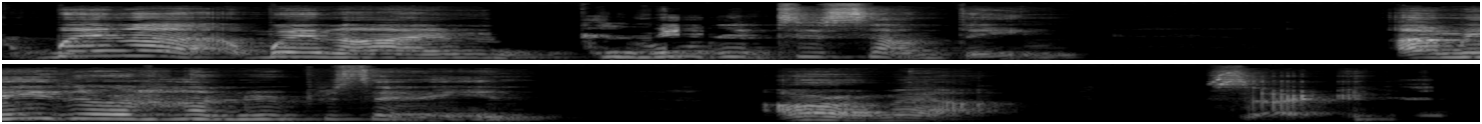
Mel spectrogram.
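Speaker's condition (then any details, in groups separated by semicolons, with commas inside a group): Cerebral palsy; wheelchair user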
